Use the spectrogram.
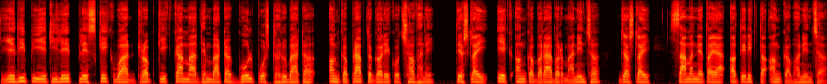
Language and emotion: Nepali, neutral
